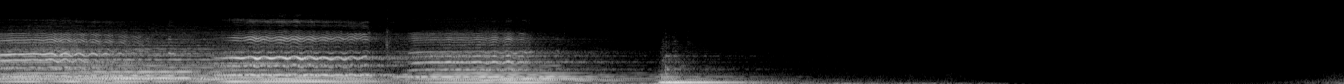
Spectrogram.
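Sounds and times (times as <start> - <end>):
symphony orchestra playing: 0.0 - 8.2.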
